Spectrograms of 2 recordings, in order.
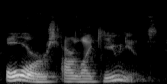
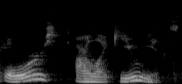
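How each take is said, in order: First: ORS hit loud and drawn out; emphatic repeat. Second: Said in the usual way. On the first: Shown as a demonstration. Teacher repeating a point for the class, emphatic and loud on ORS. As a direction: punch ORS, slowly, so nobody misses it. Repeats it after catch question.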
